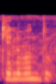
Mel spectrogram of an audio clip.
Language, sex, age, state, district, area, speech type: Kannada, female, 30-45, Karnataka, Chamarajanagar, rural, spontaneous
